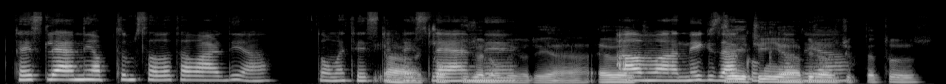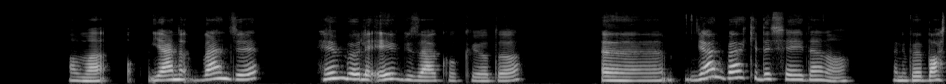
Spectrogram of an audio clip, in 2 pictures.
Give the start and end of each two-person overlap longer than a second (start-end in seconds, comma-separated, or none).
3.7-5.2, 7.2-8.6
